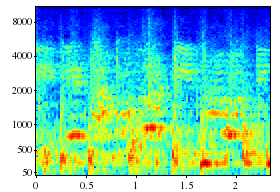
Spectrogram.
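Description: Music: a song with singing over a steady drum beat.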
